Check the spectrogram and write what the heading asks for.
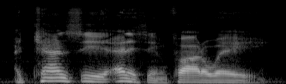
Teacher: can't see가 아니라 트 날아가는 거 알죠?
